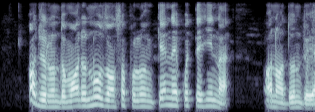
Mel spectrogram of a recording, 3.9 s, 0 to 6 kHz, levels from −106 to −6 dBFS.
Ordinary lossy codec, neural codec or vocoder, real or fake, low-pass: none; none; real; 5.4 kHz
